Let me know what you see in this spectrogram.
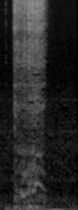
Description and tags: Backpack Open / Backpack Zipper
A sound of a backpack being opened. This sound was created by scratching my finger over my pop filter.
Zipper-Sound, Zipper, Backpack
